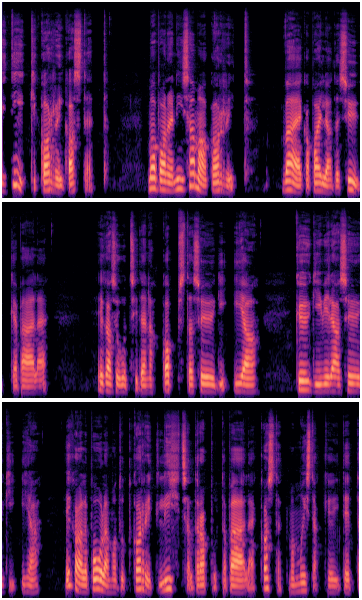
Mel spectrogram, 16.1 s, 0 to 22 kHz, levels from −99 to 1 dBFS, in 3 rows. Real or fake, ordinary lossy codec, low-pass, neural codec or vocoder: real; none; 19.8 kHz; none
